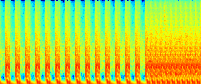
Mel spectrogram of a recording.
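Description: Hardstyle kick drum in a build-up, hitting steadily about four to five times a second, then about three seconds in speeding up into a rapid roll.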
